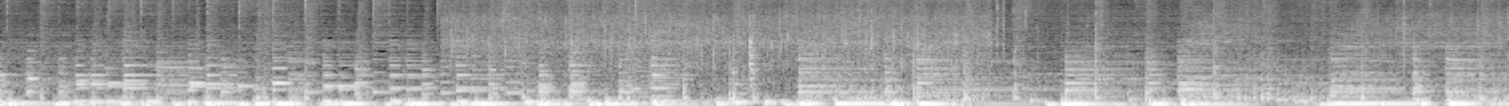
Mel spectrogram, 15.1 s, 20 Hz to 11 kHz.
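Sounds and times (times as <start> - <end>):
music with heavy bass: 0.0 - 15.0
meat sizzling on griddle: 4.4 - 15.0
spatula turning meat: 4.7 - 10.1.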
